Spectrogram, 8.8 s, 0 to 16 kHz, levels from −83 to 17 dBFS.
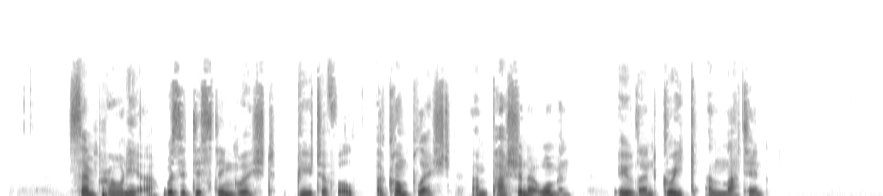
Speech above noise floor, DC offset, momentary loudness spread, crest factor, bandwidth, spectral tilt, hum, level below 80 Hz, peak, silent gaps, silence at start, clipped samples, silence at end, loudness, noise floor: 58 dB; under 0.1%; 12 LU; 22 dB; 11 kHz; -6 dB/octave; none; -56 dBFS; -2 dBFS; none; 0.7 s; under 0.1%; 1.2 s; -25 LUFS; -82 dBFS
